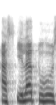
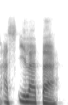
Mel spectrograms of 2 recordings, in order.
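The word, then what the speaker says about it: أسئلةُ: Maka bacanya itu as'ilatu bukan as'ilata.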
